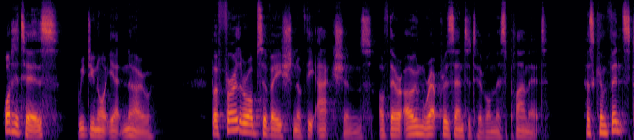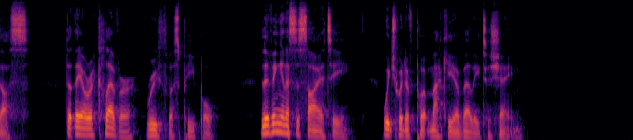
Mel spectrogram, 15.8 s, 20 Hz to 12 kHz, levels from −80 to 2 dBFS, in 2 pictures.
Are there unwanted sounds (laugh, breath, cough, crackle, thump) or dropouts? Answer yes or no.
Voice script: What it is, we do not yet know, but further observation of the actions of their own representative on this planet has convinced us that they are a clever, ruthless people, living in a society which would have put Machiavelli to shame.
no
